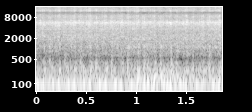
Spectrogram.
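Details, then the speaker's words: Dodge Ramcharger V8, carbureted, just restarted on choke after plug check: deep, lumpy, irregular idle, running a little rough; owner suspects an exhaust leak at the rear and an unlocated vacuum leak around the carb. "A little rough. It sounds like we may have an exhaust leak back here."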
